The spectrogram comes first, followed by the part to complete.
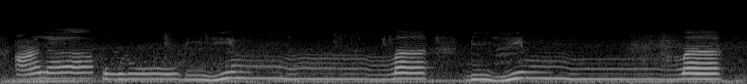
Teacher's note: Cara membacanya adalah sama seperti ikhfa syafawi, itu harus didengungkan dulu. Jangan buru-buru untuk ke huruf selanjutnya, tapi didengungkan dulu atau ditahan dulu. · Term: idgham mimi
